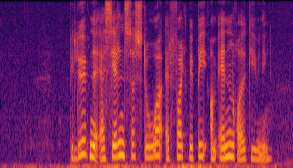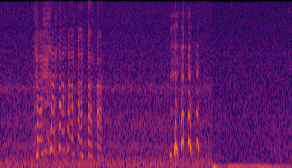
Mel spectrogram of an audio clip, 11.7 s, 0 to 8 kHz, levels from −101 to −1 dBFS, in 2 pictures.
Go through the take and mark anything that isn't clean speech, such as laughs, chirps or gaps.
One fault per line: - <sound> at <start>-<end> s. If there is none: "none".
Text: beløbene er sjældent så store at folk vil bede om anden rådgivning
- laugh at 6.5-7.9 s
- laugh at 9.2-10.0 s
